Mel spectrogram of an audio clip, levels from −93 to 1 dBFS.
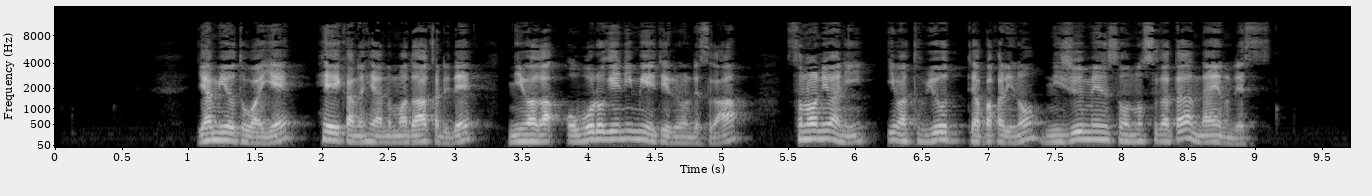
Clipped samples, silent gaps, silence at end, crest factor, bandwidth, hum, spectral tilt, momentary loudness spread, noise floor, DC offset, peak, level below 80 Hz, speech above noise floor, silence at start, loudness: under 0.1%; none; 0.7 s; 22 dB; 11.5 kHz; none; -5 dB/octave; 8 LU; -81 dBFS; under 0.1%; -4 dBFS; -64 dBFS; 56 dB; 1.05 s; -25 LUFS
